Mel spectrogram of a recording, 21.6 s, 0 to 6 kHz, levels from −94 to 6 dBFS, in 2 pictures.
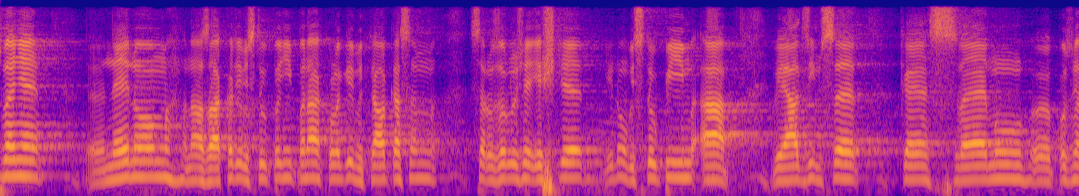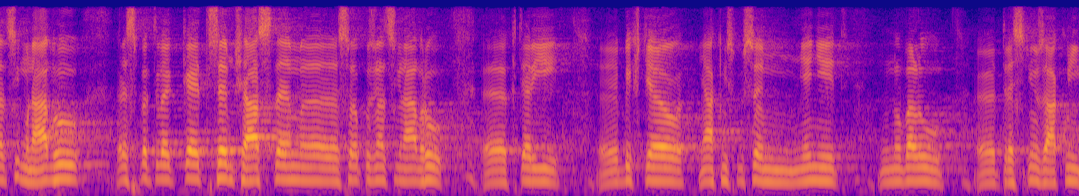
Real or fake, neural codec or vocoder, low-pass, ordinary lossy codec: real; none; 5.4 kHz; MP3, 48 kbps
